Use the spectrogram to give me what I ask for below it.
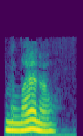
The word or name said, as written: melano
